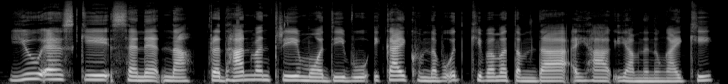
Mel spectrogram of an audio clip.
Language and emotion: Manipuri, happy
